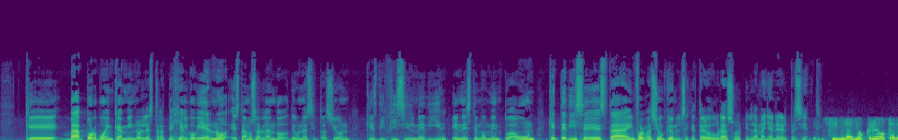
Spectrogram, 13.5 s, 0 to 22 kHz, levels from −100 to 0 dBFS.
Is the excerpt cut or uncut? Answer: cut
